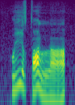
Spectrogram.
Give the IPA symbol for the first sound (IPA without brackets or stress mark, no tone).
kʷ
